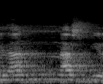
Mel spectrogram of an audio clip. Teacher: آگے دیکھیں یہاں پہ لن نصبر ہے، اصل میں تھا لن نصبر، نون دو دفعہ ہے، ایک ہی دفعہ نون پڑھا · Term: ادغام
